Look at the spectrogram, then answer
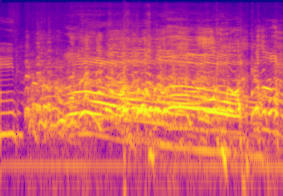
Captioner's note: group groans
